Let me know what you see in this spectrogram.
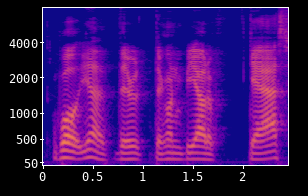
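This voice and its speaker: A man with a Midwestern American accent talks at a fairly quick pace. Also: quiet background. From Ohio. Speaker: podcast co-host. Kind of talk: casual chat. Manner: trips over words.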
